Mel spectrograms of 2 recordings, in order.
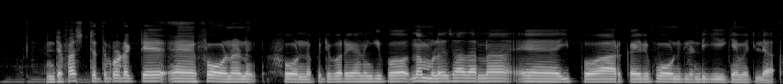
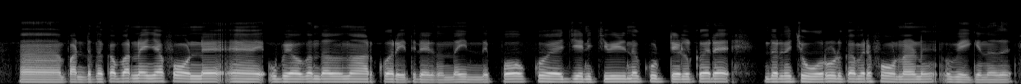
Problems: none marked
